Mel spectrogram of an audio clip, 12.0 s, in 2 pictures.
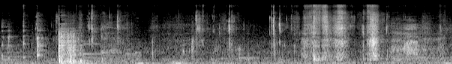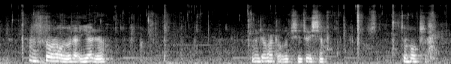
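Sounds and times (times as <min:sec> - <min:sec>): chewing meat with mouth smacks: 0:01.2 - 0:06.5, 0:07.4 - 0:09.6, 0:10.3 - 0:12.0.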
